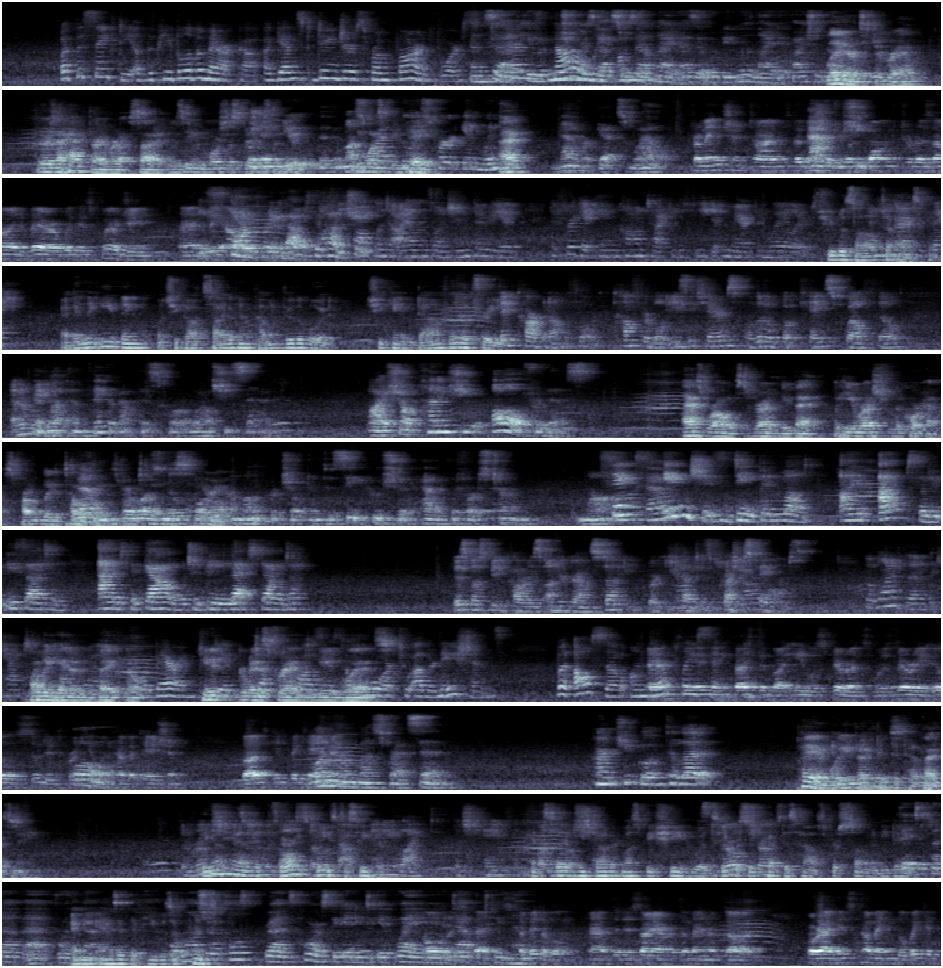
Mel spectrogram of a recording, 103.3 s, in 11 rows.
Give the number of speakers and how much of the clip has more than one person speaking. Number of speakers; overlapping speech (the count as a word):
nine, about 32%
